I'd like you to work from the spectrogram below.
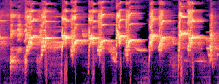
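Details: Black-winged myna master song for training birds: loud, harsh calls with ringing overtones repeated about every half second, each a grating squawk ending in a clear whistle.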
